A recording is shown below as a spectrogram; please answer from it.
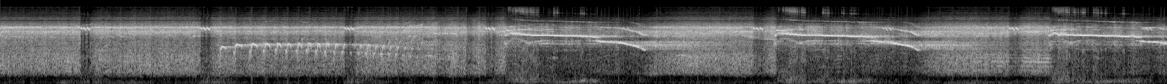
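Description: Harpy eagle giving thin, high wailing whistles that slide downward, several spaced a few seconds apart, over a steady loud insect-like hiss.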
